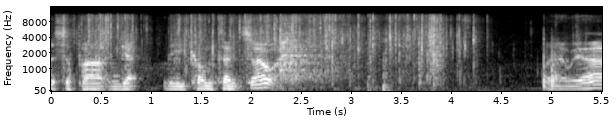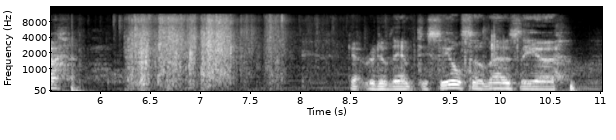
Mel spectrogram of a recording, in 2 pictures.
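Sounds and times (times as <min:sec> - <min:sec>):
plastic packaging crinkling: 0:00.0 - 0:04.6, 0:05.9 - 0:10.3.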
